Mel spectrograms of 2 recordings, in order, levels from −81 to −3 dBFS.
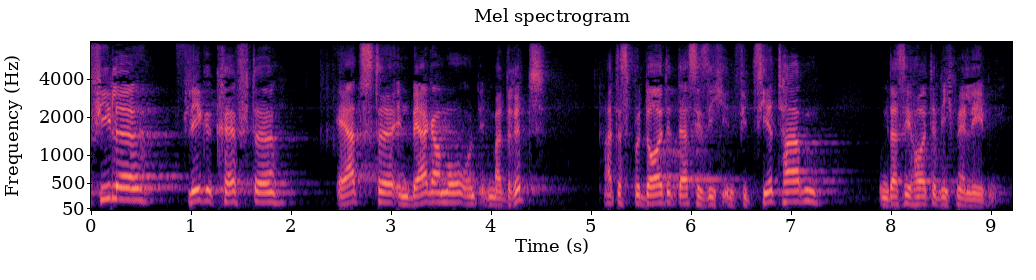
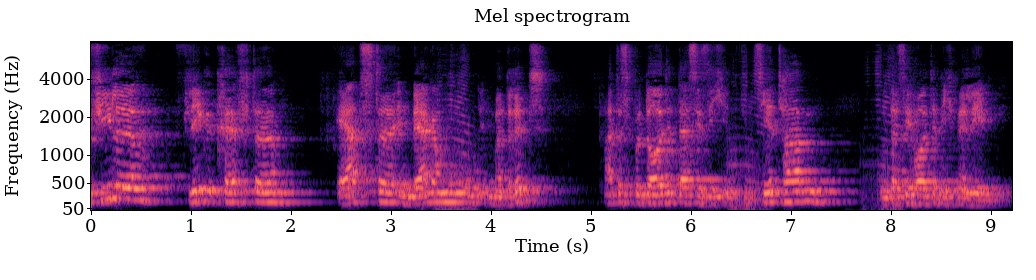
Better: first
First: none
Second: noise reduction (neural separator model SepFormer DNS4)

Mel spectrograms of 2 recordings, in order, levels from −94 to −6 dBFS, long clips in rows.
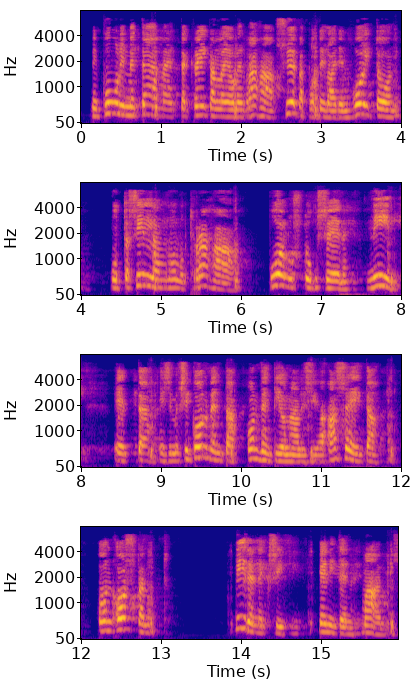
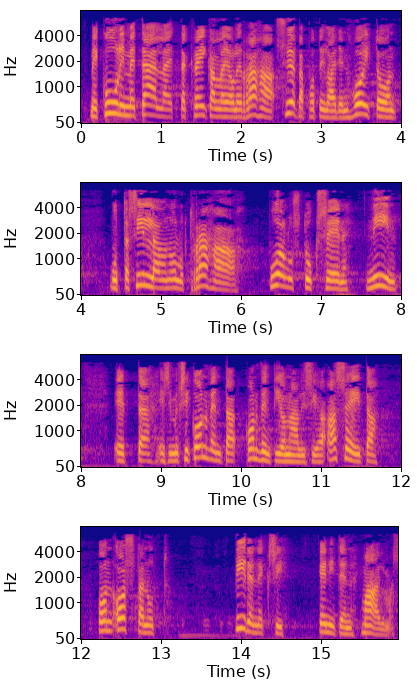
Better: second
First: noise reduction (neural mask model DeepFilterNet 3)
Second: none

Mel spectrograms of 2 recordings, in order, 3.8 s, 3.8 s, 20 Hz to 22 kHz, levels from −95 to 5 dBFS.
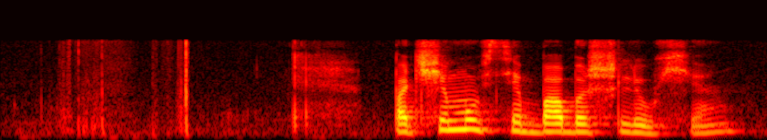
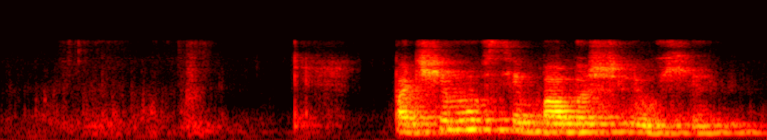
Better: first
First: none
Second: noise reduction (neural separator model SepFormer DNS4)

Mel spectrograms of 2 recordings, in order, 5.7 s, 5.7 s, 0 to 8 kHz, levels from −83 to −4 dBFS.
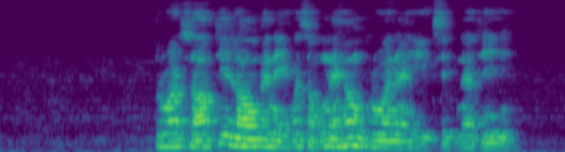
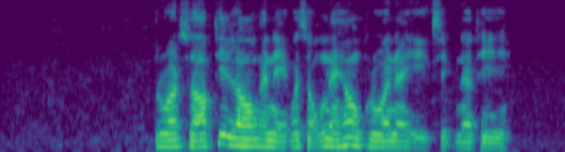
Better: second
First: room echo; dies away in 0.3 s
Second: none

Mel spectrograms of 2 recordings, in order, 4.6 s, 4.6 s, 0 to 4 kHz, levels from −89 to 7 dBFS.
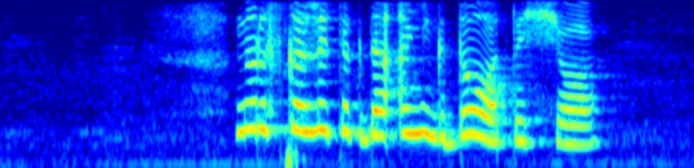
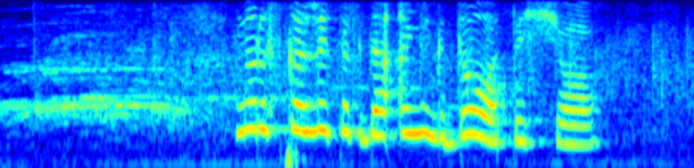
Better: first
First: none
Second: background sound (Applause / Crowd / Cheering); 16 dB below the speech

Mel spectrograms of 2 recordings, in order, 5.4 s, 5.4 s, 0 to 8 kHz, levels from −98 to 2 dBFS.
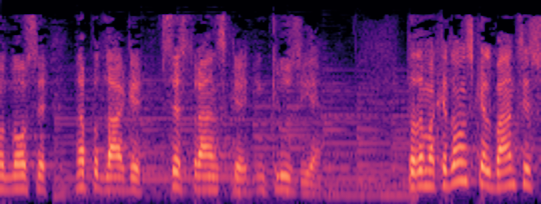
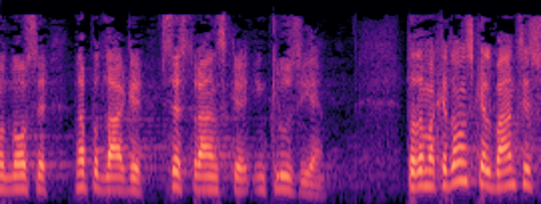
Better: second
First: background sound (Piano); 19 dB below the speech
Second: none

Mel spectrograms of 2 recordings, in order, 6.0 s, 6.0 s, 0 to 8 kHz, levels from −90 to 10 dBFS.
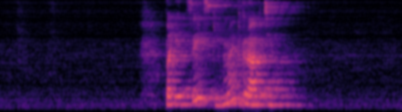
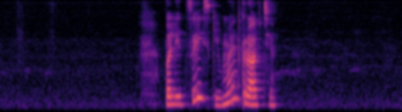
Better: second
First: room echo; dies away in 1.3 s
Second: none

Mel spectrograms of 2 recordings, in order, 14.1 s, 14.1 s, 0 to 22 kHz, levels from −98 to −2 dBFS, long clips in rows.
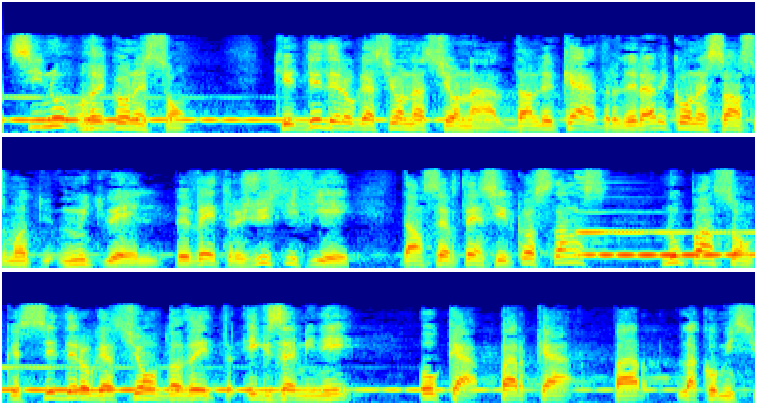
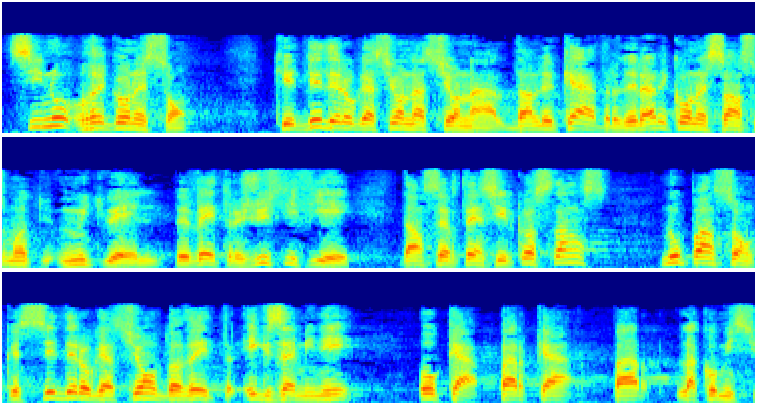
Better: second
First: background sound (Chink, clink); 4 dB below the speech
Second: none

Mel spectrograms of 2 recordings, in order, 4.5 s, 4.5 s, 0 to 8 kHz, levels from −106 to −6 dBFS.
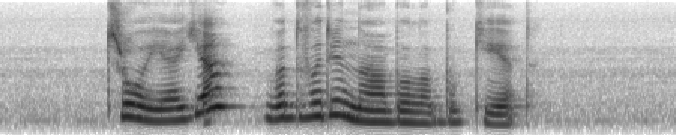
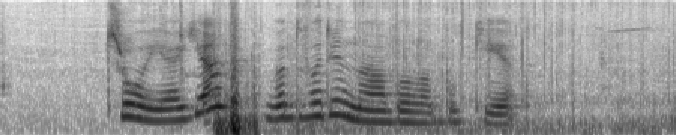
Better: first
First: none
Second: background sound (Fire); 3 dB below the speech

